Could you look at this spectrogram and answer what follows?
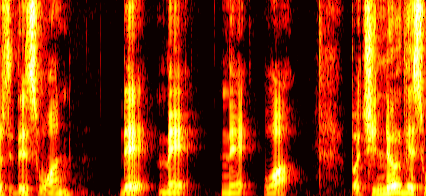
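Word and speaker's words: ね: Ne. Ne is pronounced like ne in Nelly.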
